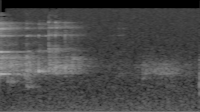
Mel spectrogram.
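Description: A spoon clinks against a glass once, and the ring fades away within the first second. Only faint handling sounds follow.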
